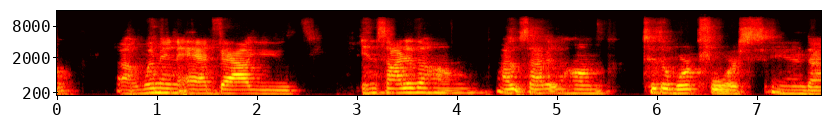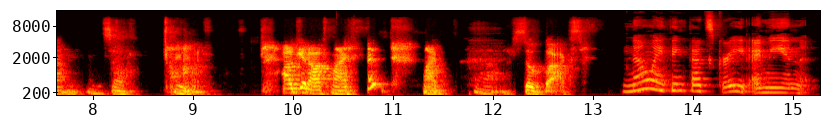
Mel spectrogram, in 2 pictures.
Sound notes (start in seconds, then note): 10.8 chuckle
